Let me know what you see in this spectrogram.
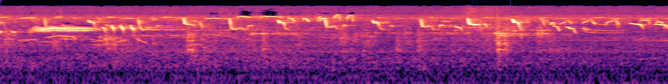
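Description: Songbirds singing: many quick, high chirps and short sweeping notes, with a brighter trill in the first second, over a low steady rumble.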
